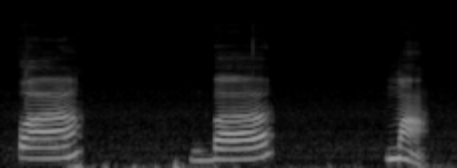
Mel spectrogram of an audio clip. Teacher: ओष्ठ, प, ब, म ये अल्प प्राण होंगे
